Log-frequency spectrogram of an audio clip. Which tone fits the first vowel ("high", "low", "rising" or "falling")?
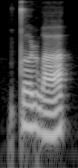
high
